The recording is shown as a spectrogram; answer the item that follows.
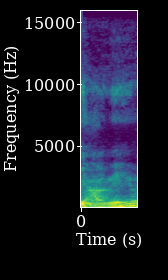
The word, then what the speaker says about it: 야훼: 근데 우리 성경에는 이제 여호와로 나오죠. 여호와가 바로 야훼예요. 야훼. 히브리 발음으로 뭐라고요? 야훼 하나님.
